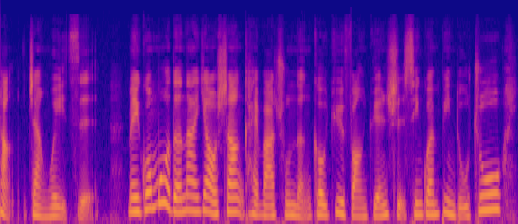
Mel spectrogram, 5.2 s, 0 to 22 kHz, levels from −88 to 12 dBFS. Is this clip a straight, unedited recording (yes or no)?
yes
